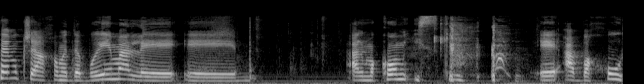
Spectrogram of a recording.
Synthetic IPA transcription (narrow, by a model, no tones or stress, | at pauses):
emkʃeanaχnume̞dɐbʁimalee | ʔa̰lmako̞miskʰi | ʔeʔabaχu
